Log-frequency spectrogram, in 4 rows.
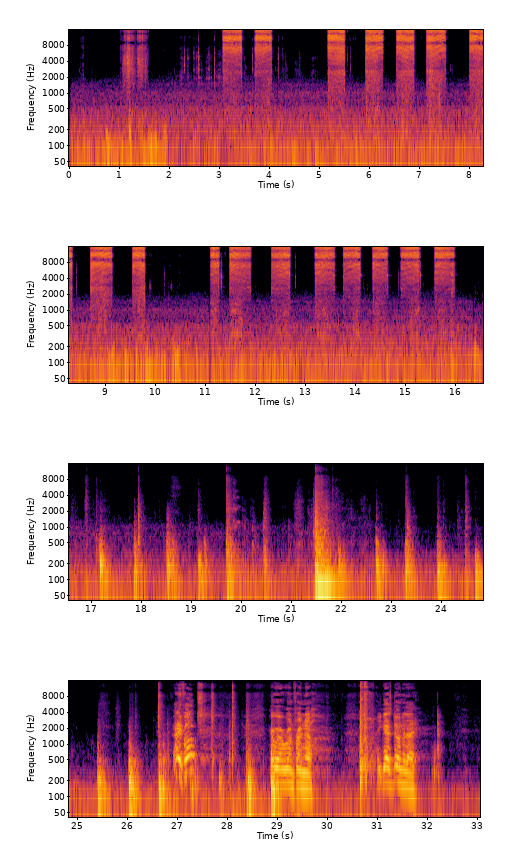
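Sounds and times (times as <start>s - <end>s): spray can hissing: 1.0s - 1.6s, 3.0s - 4.2s, 5.2s - 9.9s, 11.1s - 16.0s.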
